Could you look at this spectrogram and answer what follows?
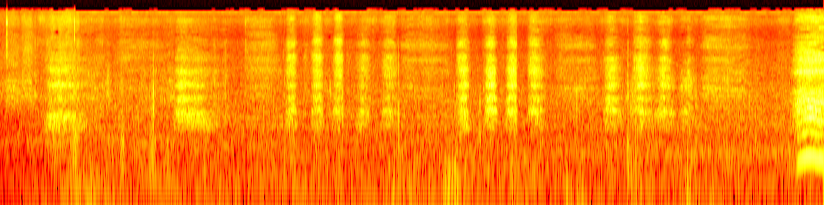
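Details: Person out of breath after a parade, gasping for air, wheezing, thirsty: quick breathy panting bursts like a dog catching its breath after exertion.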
